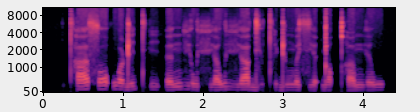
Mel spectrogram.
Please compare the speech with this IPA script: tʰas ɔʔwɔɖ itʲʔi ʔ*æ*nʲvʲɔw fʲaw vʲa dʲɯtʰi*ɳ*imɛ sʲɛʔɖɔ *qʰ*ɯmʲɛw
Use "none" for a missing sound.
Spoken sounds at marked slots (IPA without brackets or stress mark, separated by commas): ɛ, ɖ, qʰ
